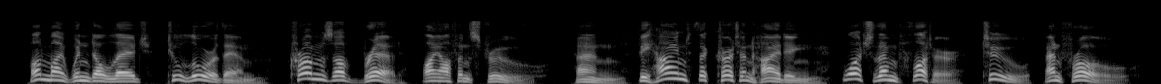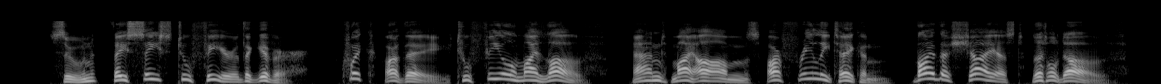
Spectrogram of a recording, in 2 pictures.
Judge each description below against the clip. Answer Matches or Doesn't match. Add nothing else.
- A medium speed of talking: Doesn't match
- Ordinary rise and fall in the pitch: Doesn't match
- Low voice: Doesn't match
